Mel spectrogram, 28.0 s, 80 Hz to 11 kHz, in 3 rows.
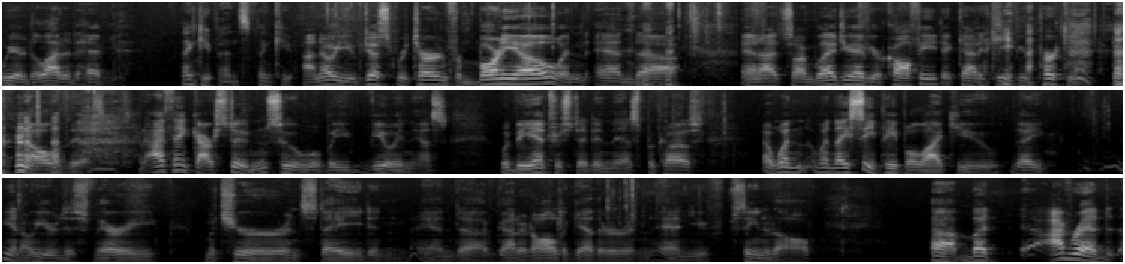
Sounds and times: Speech: 0.0 - 25.5, 26.4 - 28.0.

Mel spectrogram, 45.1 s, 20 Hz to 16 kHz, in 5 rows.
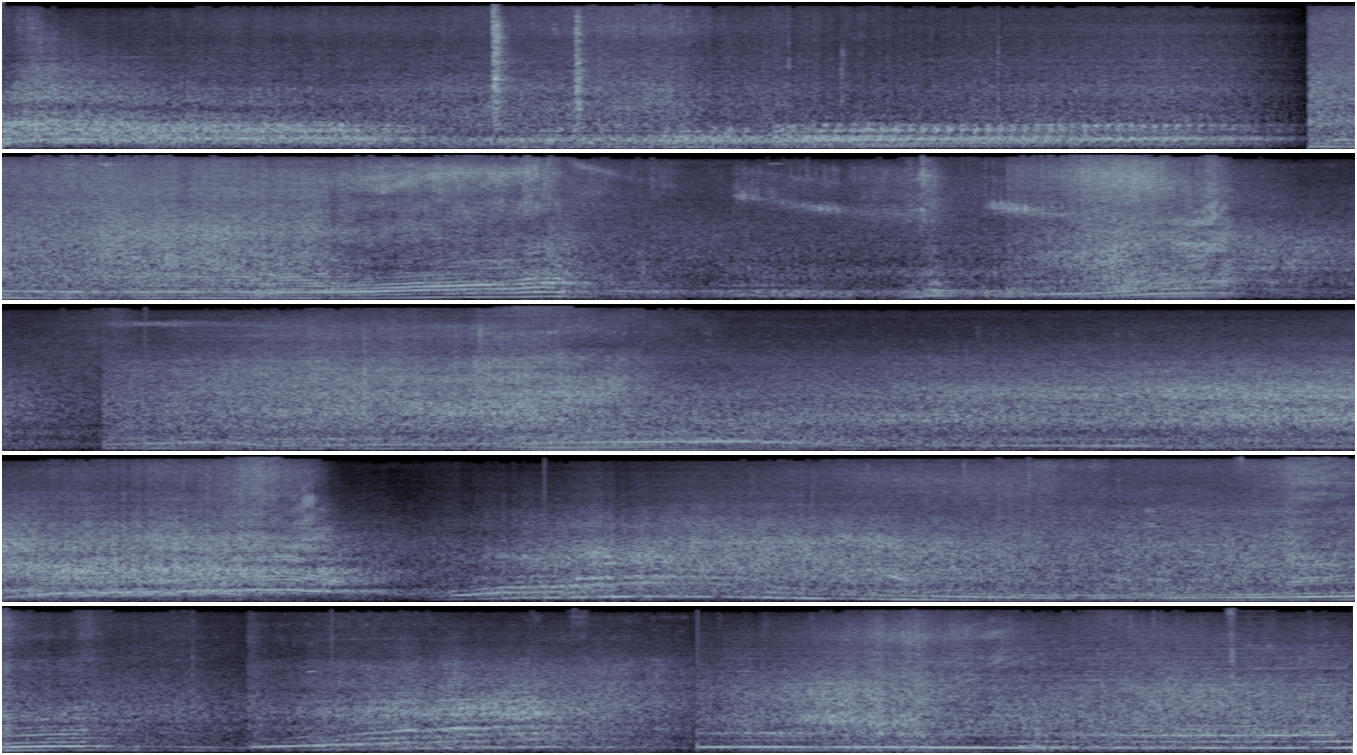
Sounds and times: Bus: 0.0 - 45.0.

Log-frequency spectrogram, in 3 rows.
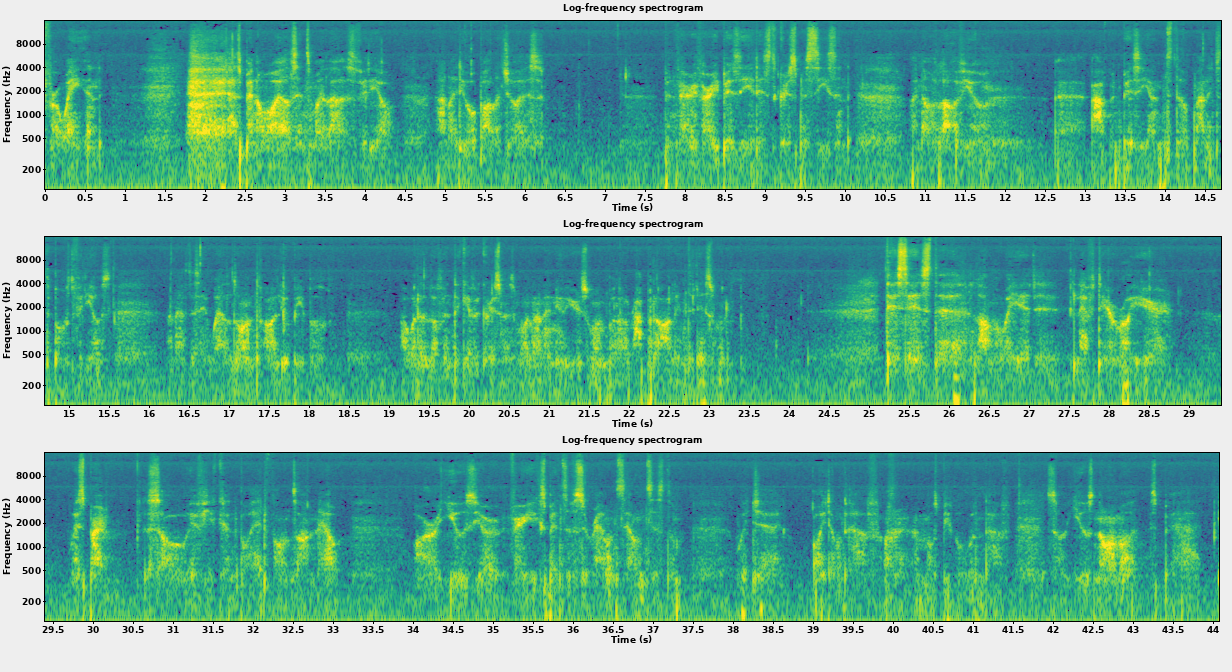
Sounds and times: Whispering: 0.0 - 0.8, 1.8 - 6.3, 7.7 - 10.2, 10.8 - 12.0, 12.6 - 15.6, 16.2 - 18.3, 19.1 - 23.4, 25.2 - 28.8, 29.7 - 33.2, 34.0 - 37.4, 38.0 - 44.0.

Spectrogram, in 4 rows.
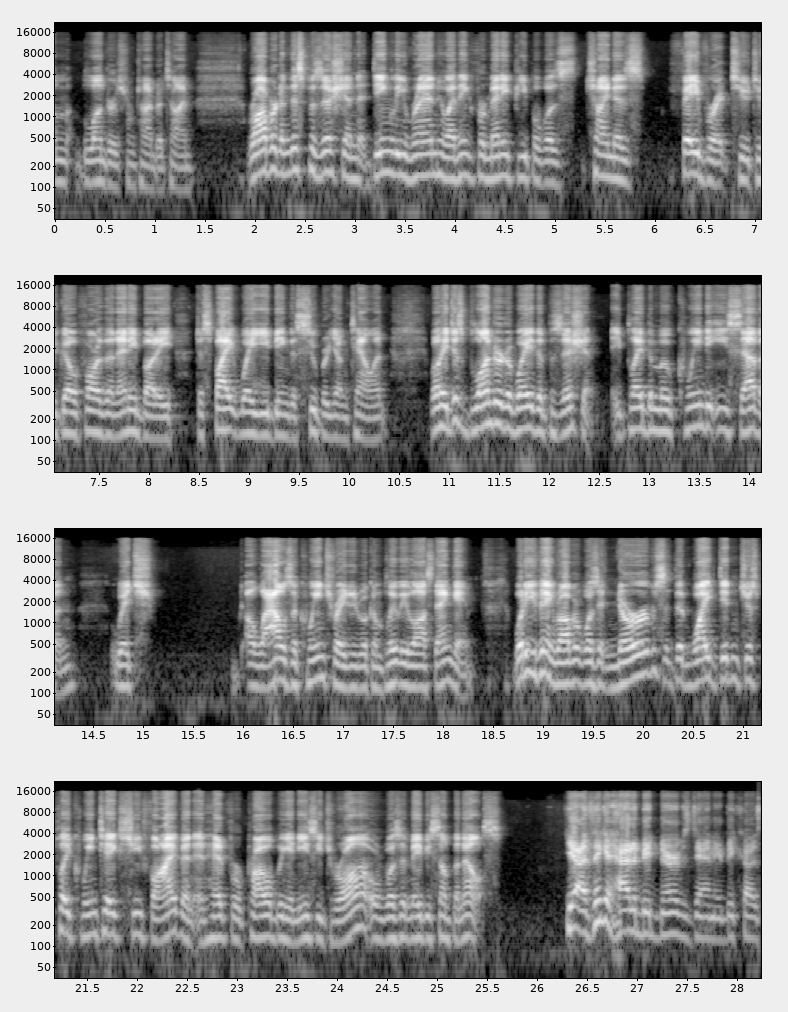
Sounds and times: Speech: 0.0 - 1.4, 2.0 - 15.2, 16.0 - 25.7, 26.3 - 28.2.

